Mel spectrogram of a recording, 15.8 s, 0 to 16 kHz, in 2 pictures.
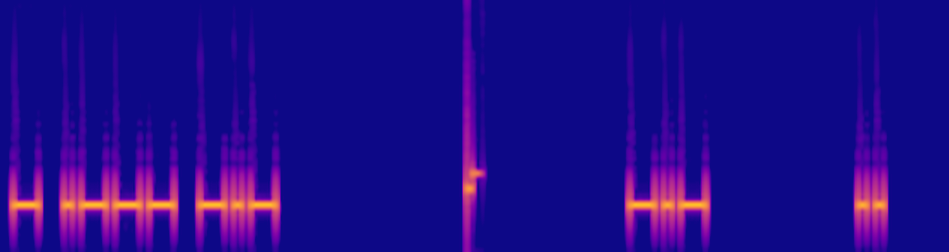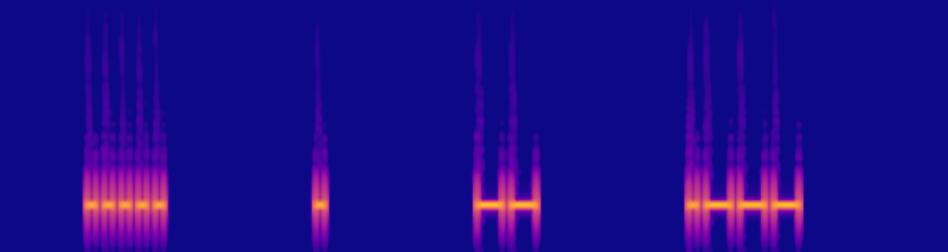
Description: Morse code, heard as a keyed tone, about 17 wpm, spaced as for 7 wpm, 700 Hz. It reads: TJK KI5EMJ
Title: USA Call Signs - 6 Characters - 6x Character Spacing - 17wpm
